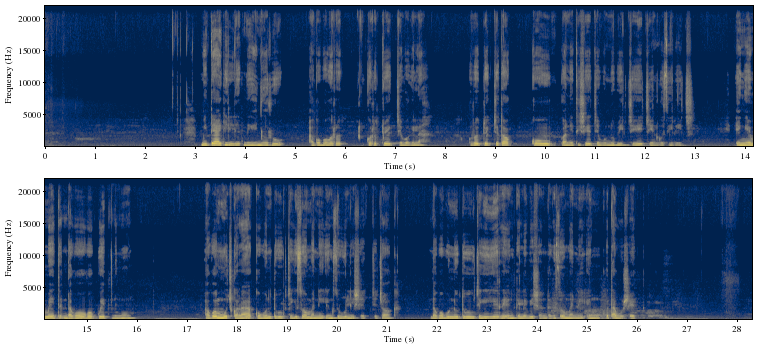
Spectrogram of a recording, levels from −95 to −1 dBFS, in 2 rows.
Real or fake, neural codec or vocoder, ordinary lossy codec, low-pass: real; none; none; none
